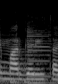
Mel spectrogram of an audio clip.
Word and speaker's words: margherita: the muscles here how do you say in english margarita is that closer it's closer it's closer than when i'm trying margherita margarita yeah so how do you say margarita in english margarita so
